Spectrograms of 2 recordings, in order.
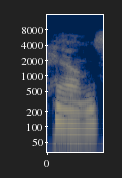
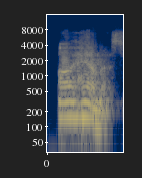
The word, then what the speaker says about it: Hammes: I'm happy to introduce to you Matt Hams today. Did I say it right? Hams? Hamas. It's like hammer with an S.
